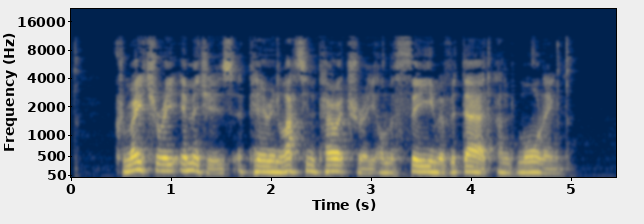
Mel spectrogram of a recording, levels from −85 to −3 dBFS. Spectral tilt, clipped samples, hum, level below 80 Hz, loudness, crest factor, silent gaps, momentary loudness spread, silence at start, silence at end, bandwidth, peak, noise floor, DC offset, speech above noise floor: -5.5 dB/octave; under 0.1%; none; -54 dBFS; -17 LUFS; 18 dB; none; 10 LU; 0.45 s; 0.55 s; 11.5 kHz; 0 dBFS; -40 dBFS; under 0.1%; 23 dB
